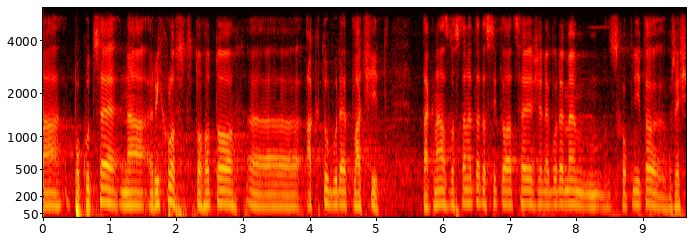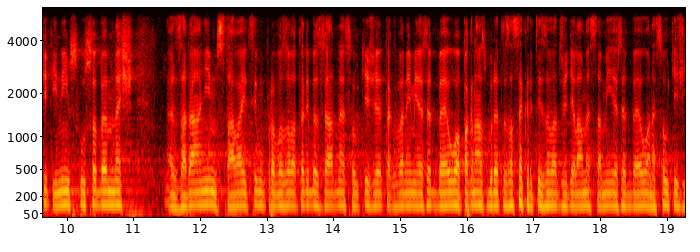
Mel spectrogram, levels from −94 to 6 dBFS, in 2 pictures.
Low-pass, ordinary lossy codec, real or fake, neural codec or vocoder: 5.4 kHz; Opus, 24 kbps; real; none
